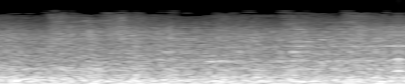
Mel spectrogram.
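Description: Steady crowd noise from spectators filling an indoor volleyball arena, an even wash of sound with no distinct events.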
